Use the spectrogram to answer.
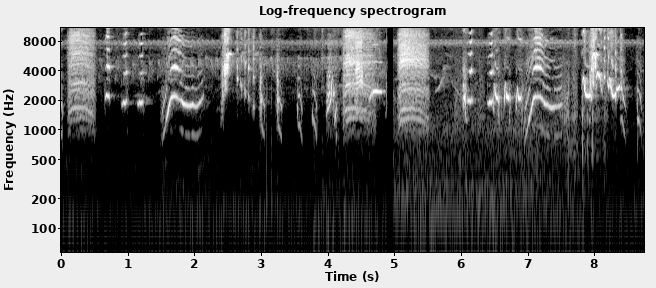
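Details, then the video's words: Oriental magpie-robin song, used as bait to make kept birds sing: loud harsh rasping bursts alternating with fluid whistles that swoop and loop, with rapid repeated chips near the end. "The bait for the kacer bird turns directly to the gacor"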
